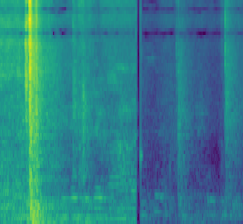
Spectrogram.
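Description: A wooden cabinet drawer shut with one loud knock about a third of a second in. The sound cuts off abruptly about two-thirds of the way through, leaving faint room tone.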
